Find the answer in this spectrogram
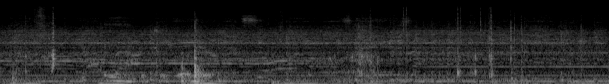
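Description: Quiet background music playing steadily, with two light clicks of a plastic card sleeve and top loader being handled, about half a second and two seconds in.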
